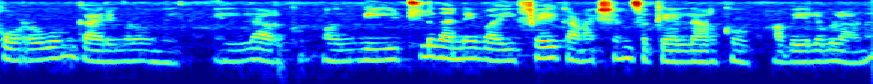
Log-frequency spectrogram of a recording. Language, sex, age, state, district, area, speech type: Malayalam, female, 18-30, Kerala, Kottayam, rural, spontaneous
